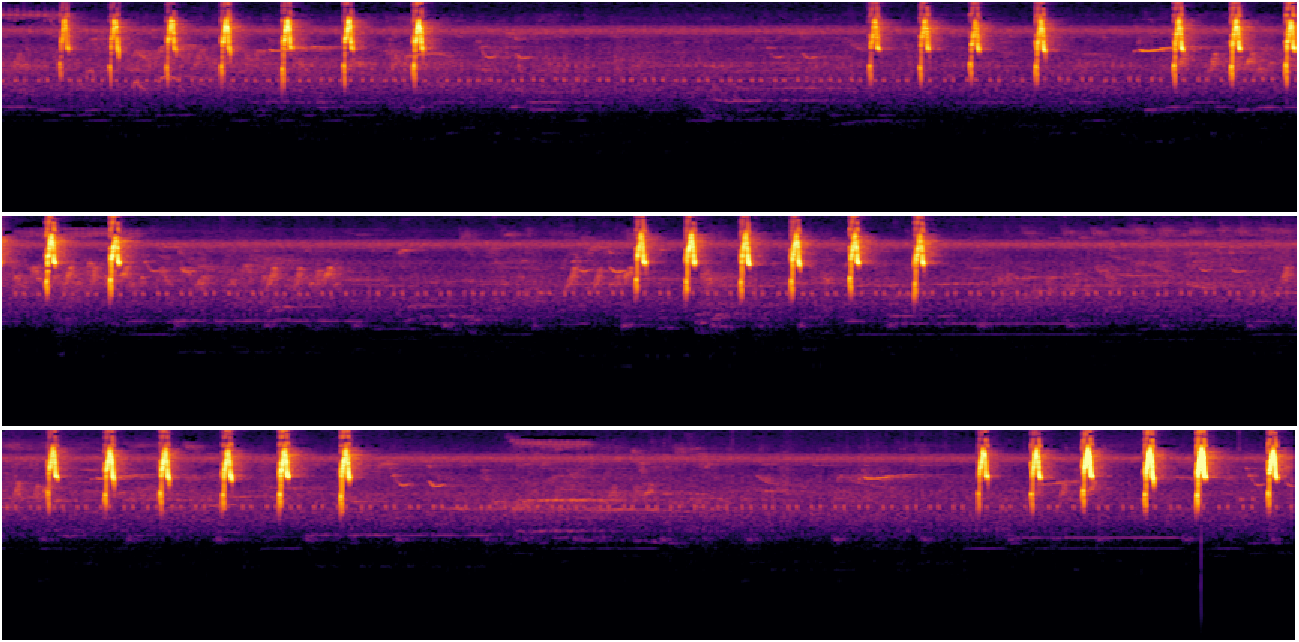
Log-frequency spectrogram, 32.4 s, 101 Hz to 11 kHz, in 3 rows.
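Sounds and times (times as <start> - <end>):
Colibri delphinae hummingbird calling: 0.5 - 3.7, 7.2 - 8.8, 9.5 - 12.0, 15.6 - 18.6, 22.0 - 24.6, 28.9 - 32.3.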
